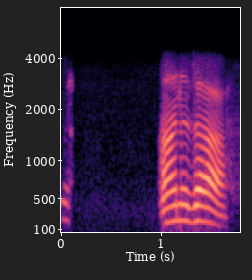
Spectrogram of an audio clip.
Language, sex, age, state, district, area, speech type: Kashmiri, male, 18-30, Jammu and Kashmir, Kupwara, rural, conversation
